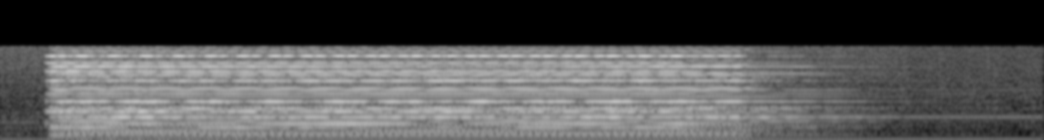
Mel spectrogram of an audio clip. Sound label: ORGAN; Broderbund Print Shop Multimedia Organizer Deluxe Edition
